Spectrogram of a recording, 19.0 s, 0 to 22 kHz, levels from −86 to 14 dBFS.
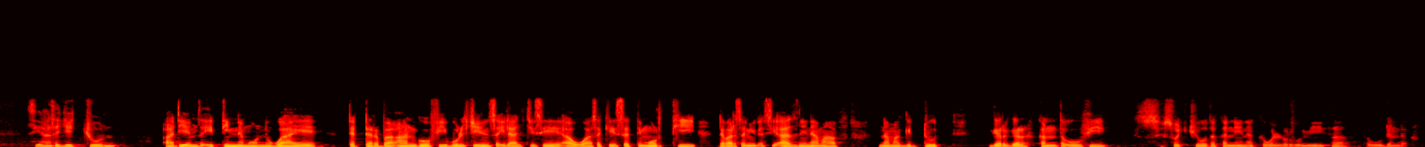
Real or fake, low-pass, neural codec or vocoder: real; 7.2 kHz; none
